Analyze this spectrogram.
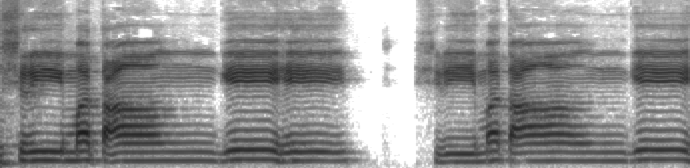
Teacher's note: ता के ऊपर जो अनुस्वार है उसके आगे ग लिखा है तो क ख ग घ अंग का जो अंग आता है वो वाला उच्चारण हम यहां पे लाएंगे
